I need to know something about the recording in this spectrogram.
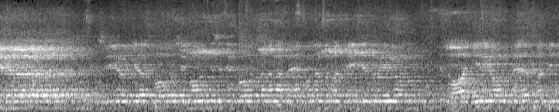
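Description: Men chant a slow, drawn-out melody in a large echoing hall.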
